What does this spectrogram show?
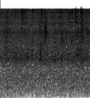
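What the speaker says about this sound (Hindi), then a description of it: "कंटिन्यू दो तीन दिन से यहाँ पर बरसात चली रही है" Steady rain pours onto a house rooftop during a wet May spell, a dense even hiss of drops that stays loud and unbroken throughout, with no voices.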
